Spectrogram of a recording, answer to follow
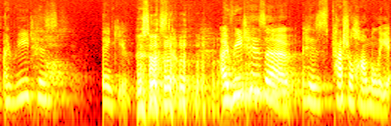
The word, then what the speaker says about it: Chrysostom: But Calvin, Augustine, and Chrysostom, I can never pronounce that name. John, anyways, I read his... Thank you, Chrysostom.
